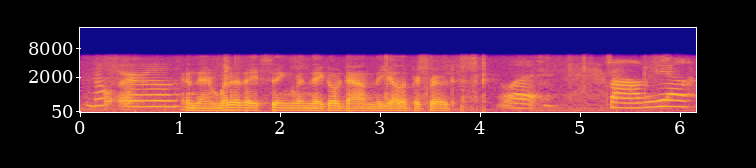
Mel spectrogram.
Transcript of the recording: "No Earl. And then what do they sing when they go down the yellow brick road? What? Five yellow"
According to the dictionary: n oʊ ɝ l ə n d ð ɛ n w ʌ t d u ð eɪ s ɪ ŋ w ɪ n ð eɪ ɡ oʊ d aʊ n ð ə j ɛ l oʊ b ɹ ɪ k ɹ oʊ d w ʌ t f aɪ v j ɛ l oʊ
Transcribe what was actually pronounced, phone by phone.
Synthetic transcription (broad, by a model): n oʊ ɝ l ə n ð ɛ n w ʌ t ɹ ð eɪ s ɪ ŋ w ɪ n ð eɪ ɡ oʊ d aʊ n ð ə j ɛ l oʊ b ɹ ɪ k ɹ oʊ d w ʌ t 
